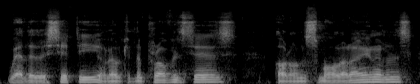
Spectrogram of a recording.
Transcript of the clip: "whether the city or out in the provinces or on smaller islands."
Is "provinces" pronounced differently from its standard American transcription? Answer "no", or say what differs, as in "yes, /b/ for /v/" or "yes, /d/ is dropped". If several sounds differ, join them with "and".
no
